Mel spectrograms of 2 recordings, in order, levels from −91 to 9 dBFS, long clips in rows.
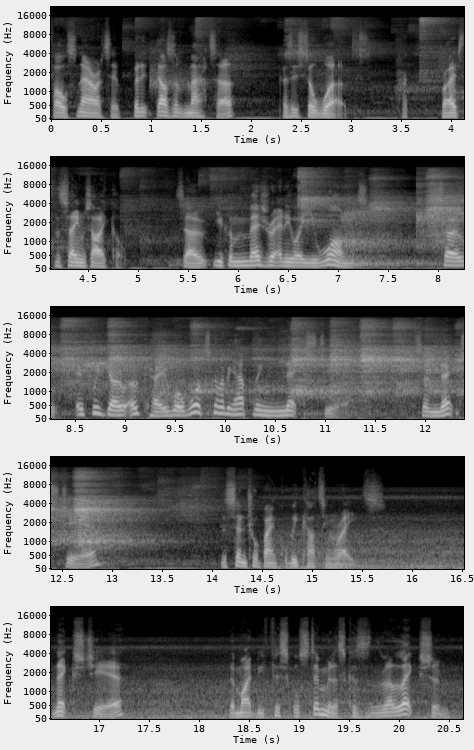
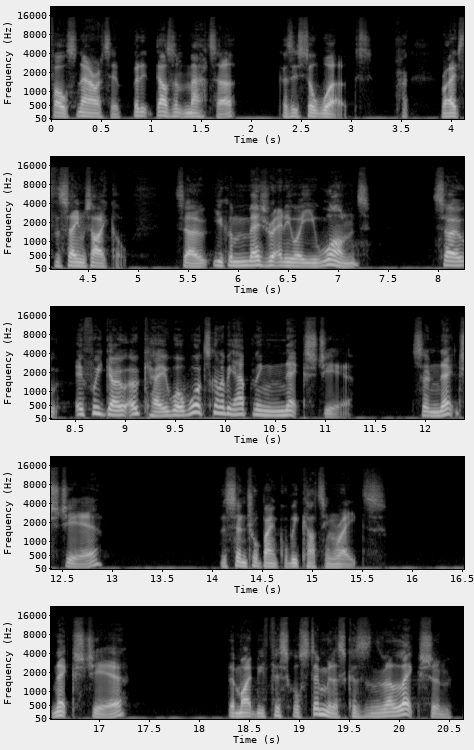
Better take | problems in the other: second | animal sounds; loud; throughout; 4 dB below the speech

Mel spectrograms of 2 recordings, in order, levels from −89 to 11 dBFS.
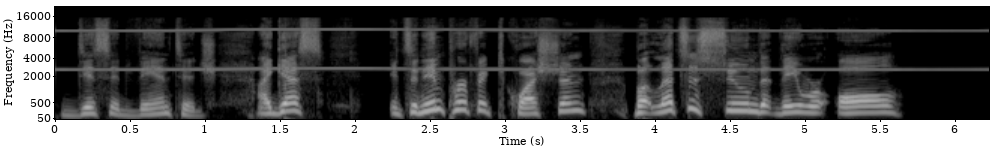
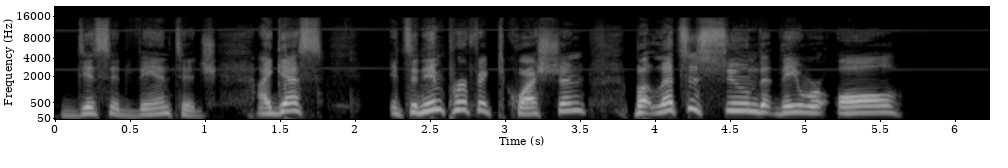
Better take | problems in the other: second | high-pitched whine; loud; throughout; 2.5 kHz, 10 dB below the speech; faint in the second

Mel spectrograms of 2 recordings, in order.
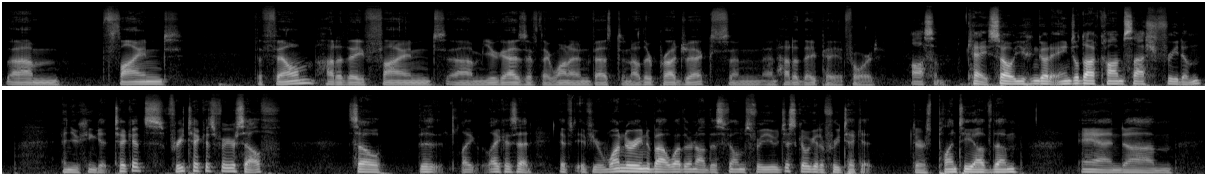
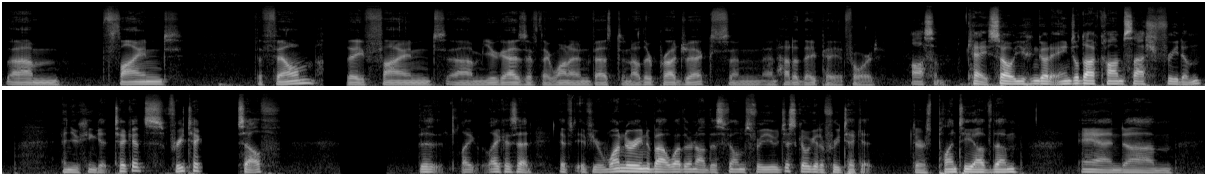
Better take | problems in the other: first | audio cutting out; at 3 s, at 14 s and at 15 s

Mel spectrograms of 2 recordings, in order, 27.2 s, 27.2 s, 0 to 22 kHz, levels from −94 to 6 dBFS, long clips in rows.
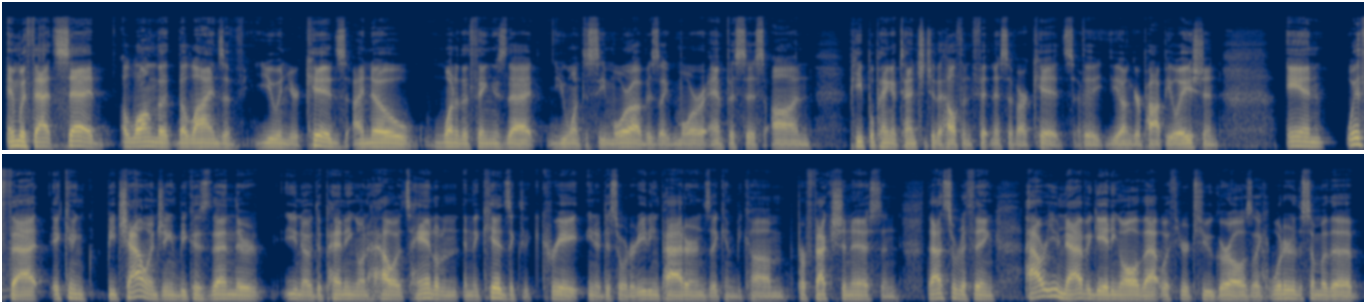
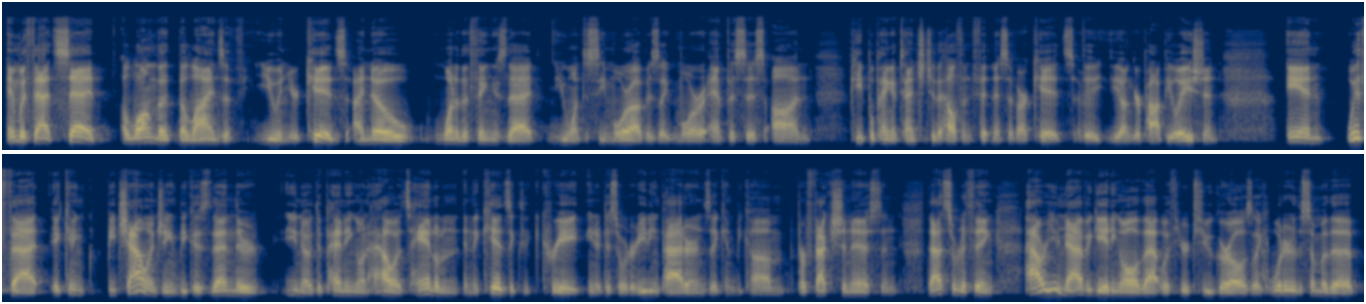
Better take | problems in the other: first | thin; somewhat; fading below 300 Hz

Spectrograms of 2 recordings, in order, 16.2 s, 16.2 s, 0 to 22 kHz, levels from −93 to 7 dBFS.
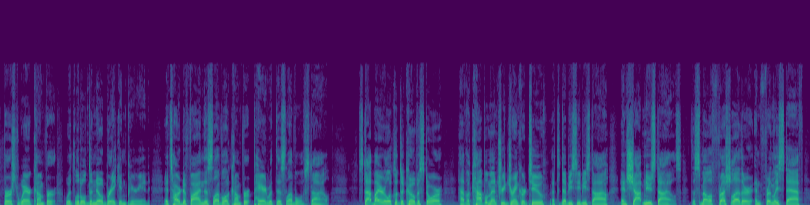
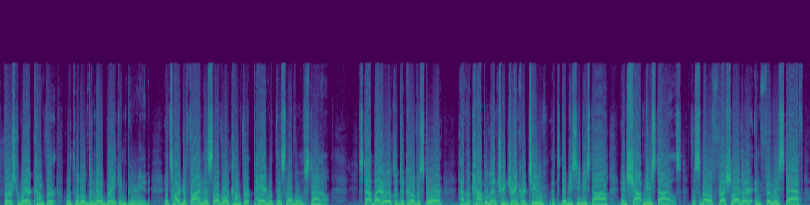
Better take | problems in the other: first | distortion; heavy; 6 dB below the speech

